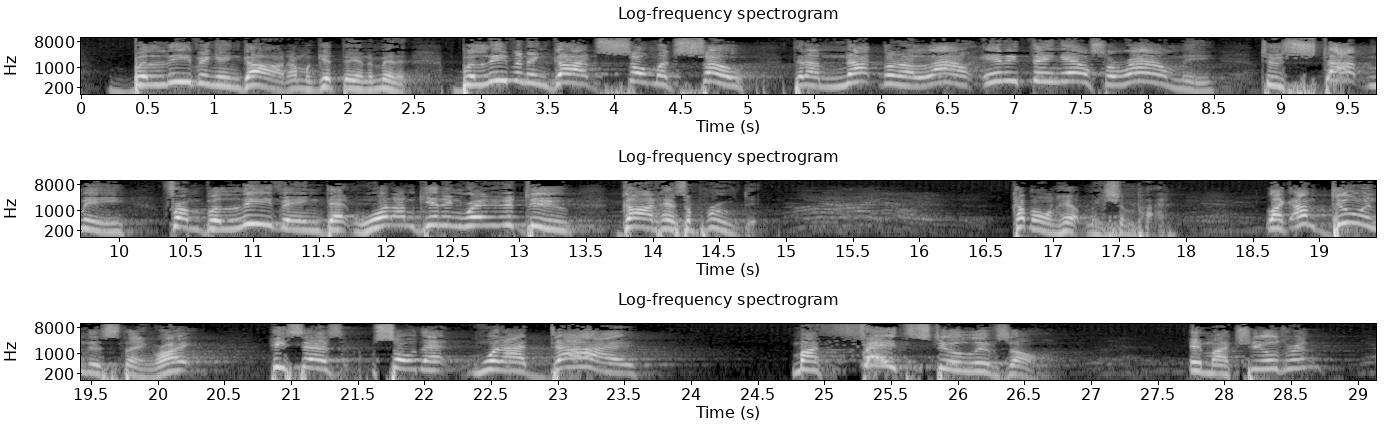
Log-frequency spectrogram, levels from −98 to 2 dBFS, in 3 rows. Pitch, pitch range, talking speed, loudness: 250 Hz, 215-305 Hz, 140 wpm, -21 LUFS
